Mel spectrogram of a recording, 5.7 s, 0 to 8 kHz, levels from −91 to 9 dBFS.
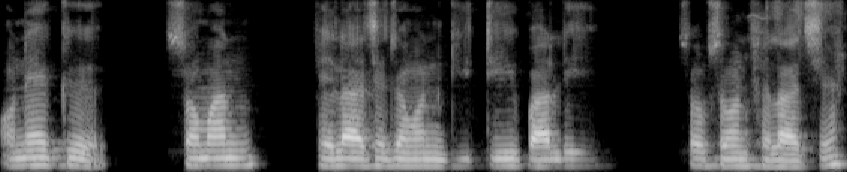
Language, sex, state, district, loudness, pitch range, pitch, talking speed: Bengali, male, West Bengal, Malda, -18 LUFS, 115-125 Hz, 120 Hz, 125 wpm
